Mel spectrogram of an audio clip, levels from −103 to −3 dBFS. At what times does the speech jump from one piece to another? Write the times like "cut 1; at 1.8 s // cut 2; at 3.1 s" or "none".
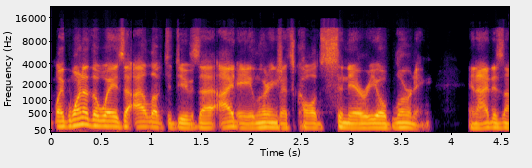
cut 1; at 1.4 s // cut 2; at 1.8 s // cut 3; at 2.3 s // cut 4; at 3.4 s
